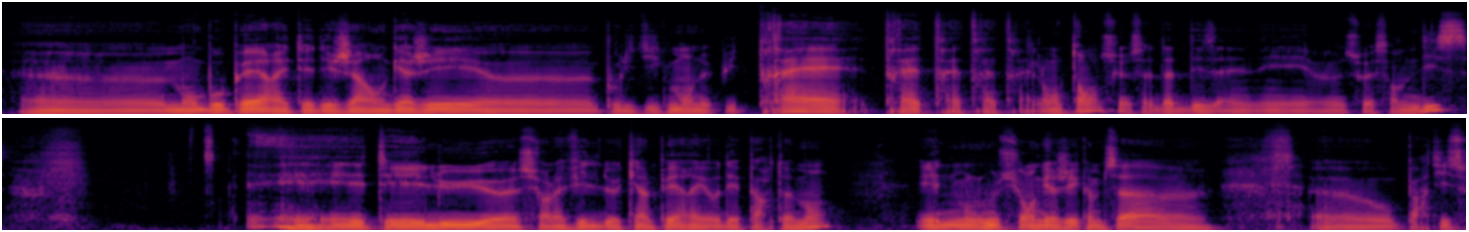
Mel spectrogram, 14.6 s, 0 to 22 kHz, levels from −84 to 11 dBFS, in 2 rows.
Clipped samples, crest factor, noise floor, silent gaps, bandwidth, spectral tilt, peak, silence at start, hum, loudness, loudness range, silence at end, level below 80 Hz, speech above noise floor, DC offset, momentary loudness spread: under 0.1%; 20 dB; -62 dBFS; none; 19.5 kHz; -6 dB/octave; -10 dBFS; 0.1 s; none; -30 LUFS; 6 LU; 0 s; -42 dBFS; 33 dB; under 0.1%; 12 LU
